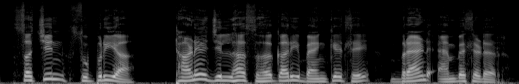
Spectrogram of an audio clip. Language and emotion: Marathi, neutral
